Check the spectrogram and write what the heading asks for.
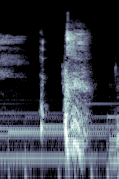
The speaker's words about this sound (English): Wait, hang on, I'm about to sneeze.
